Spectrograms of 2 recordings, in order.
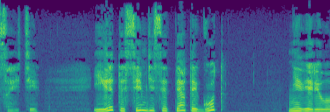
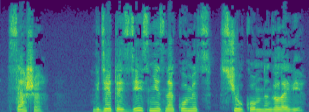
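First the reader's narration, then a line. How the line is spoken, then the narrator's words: Flat wooden voice. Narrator (Russian): деревянным голосом произнесла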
